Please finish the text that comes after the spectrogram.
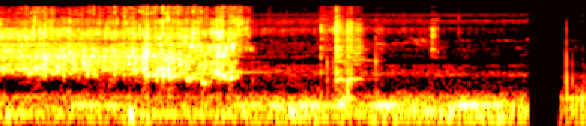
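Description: Water is poured over washed masoor lentils in a bowl to soak them, a strong gushing splash for about two seconds that then tapers into soft trickles and drips.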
